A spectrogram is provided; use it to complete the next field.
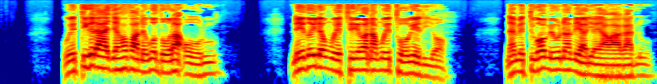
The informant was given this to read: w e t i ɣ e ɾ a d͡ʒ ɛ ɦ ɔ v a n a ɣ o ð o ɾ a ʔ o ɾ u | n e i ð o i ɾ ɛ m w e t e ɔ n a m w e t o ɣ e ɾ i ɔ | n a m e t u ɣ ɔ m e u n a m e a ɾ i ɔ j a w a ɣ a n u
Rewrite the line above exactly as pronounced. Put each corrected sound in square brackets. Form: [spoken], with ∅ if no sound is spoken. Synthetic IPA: w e t i ɣ e ɾ a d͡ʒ ɛ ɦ ɔ v a n [e] ɣ o ð o ɾ a ʔ o ɾ u | n e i ð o i ɾ ɛ m w e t e ɔ n a m w e t o ɣ e ɾ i ɔ | n a m e t u ɣ ɔ m e u n a m e a ɾ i ɔ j a w a ɣ a n u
